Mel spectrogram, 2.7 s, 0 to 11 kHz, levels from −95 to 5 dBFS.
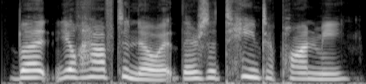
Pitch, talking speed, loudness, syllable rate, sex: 245 Hz, 220 wpm, -17 LUFS, 5.1 syllables/s, female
